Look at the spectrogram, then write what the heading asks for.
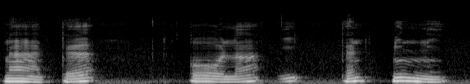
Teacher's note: Mad tabi'i terjadi apabila huruf mad berupa wawu didahului dhamma, ya didahului dengan harokat kasroh, dan alif didahului fathah. Cara membacanya dengan panjang 2 harokat atau 1 alif.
